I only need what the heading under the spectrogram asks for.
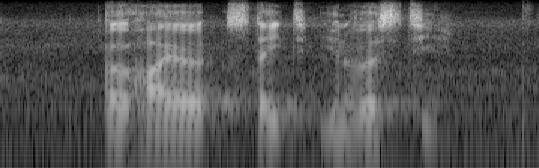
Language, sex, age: English, male, 22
